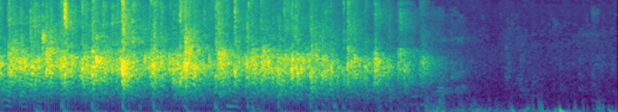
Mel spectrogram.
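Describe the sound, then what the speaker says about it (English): Audience applause for a speaker named Paul at an ACMA forum, a dense steady clapping from a room full of people that fades out over the last two seconds into quiet. "Let's give Paul a round of applause."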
